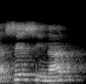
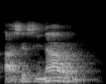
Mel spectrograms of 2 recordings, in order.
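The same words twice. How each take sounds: First: "Asesinar" with the second syllable "se" punched higher, as if accented; "Asesinar" lifted early on "se"; stress on second syllable. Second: "asesinar" said lower, running through to a stressed last syllable "nar"; "asesinar" with no early lift on "se", falling; even, final-syllable stress. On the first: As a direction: lean on "se" in "Asesinar", a-SE-sinar. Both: Shown as a demonstration. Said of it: "La entonación, la entonación".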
